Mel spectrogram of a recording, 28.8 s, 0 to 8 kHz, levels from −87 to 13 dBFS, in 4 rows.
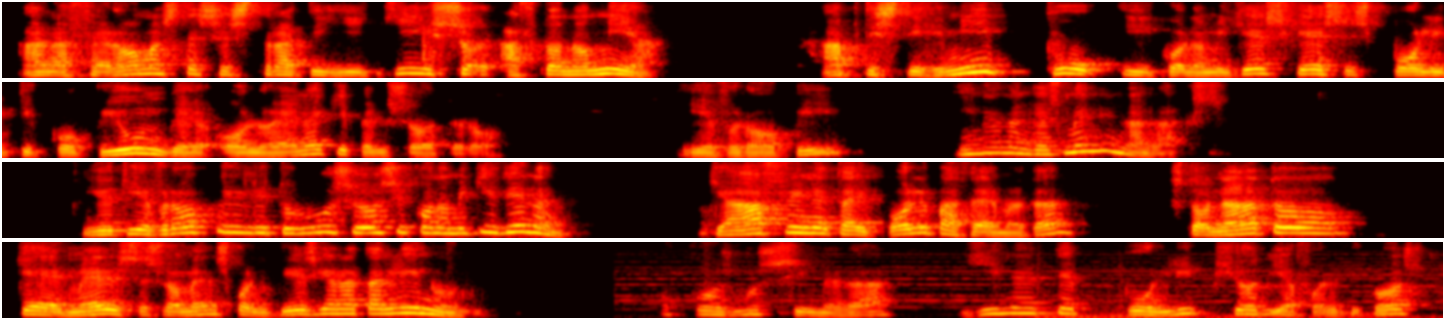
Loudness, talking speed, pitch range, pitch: -22 LUFS, 105 wpm, 135-195 Hz, 165 Hz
